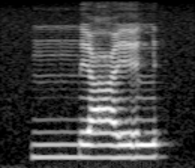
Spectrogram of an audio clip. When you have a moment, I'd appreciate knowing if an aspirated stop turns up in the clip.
no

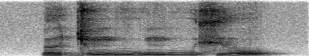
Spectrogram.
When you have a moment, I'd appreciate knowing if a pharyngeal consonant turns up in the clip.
no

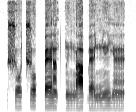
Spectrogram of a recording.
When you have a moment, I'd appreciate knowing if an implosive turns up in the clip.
yes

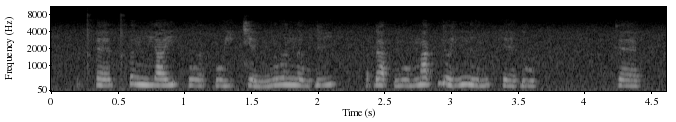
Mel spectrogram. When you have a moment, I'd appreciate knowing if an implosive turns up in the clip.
yes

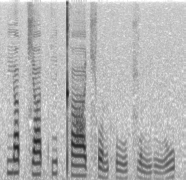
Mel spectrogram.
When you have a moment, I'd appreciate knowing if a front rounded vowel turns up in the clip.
no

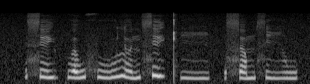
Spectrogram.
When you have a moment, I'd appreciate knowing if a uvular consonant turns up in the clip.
no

